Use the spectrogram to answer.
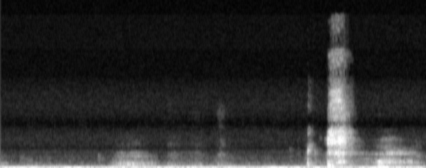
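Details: End of an allergic sneezing fit, person holding a peppermint in the mouth: low room hum, a soft breath and one sharp sneeze near the end; sneezing.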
